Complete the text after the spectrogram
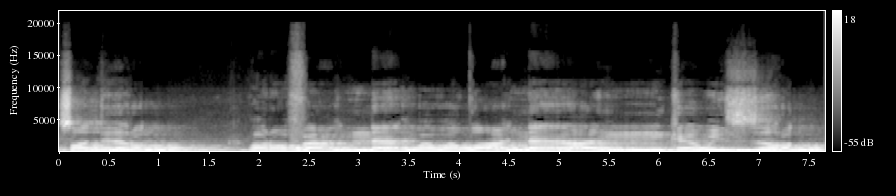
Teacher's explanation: Mati kaf tetapi hembusan tak ada.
